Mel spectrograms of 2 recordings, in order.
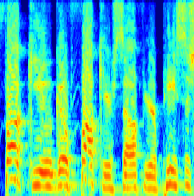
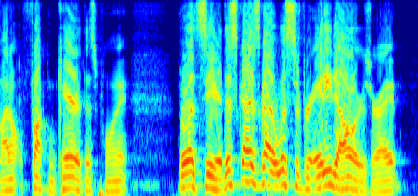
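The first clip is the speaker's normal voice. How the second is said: usual speaking voice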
